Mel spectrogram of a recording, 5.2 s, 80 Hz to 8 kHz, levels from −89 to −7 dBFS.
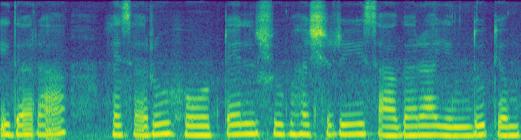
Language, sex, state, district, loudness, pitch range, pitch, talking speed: Kannada, female, Karnataka, Raichur, -13 LUFS, 185-210 Hz, 195 Hz, 70 wpm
